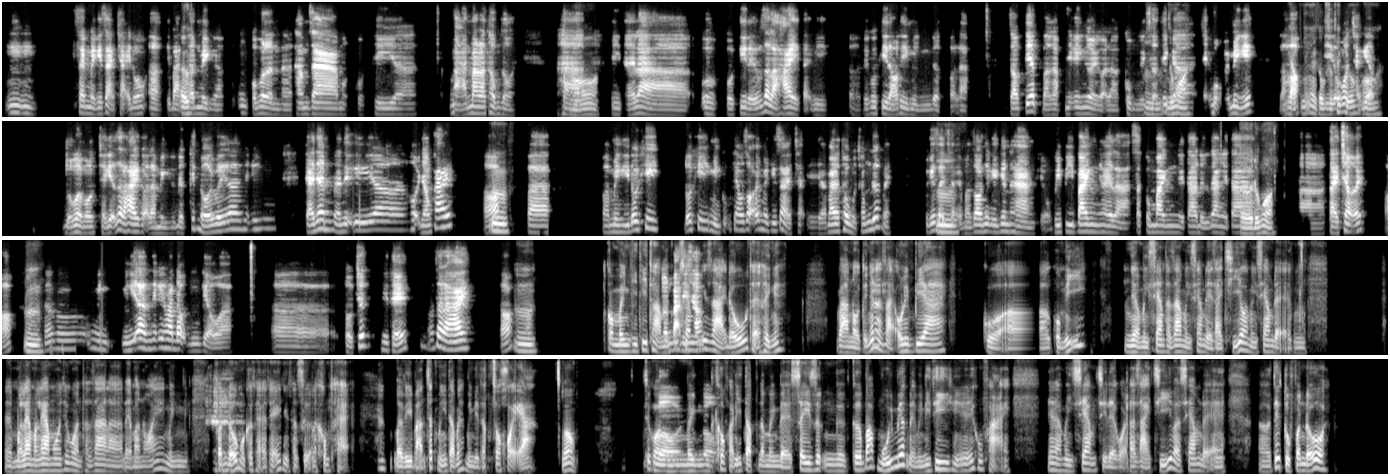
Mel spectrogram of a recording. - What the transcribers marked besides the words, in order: tapping; tsk; other background noise; tsk; tsk; tsk; chuckle; tsk
- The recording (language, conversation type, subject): Vietnamese, unstructured, Bạn có môn thể thao yêu thích nào không?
